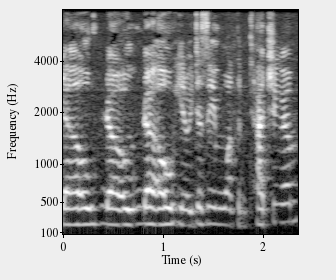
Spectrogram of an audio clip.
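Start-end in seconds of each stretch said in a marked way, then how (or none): 0.0-1.1 loud, desperate yell. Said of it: "and he yells at him".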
